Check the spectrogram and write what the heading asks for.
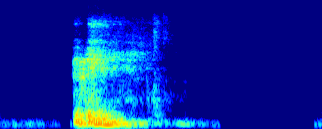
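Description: A person clearing their throat once, about half a second in.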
